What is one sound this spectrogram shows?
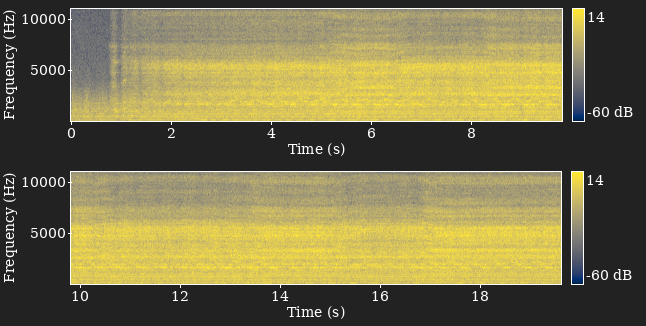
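A cutting tool hisses and scrapes against spinning metal, growing louder.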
